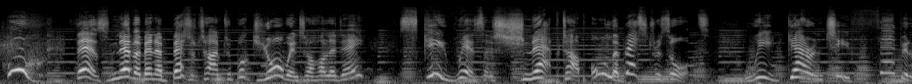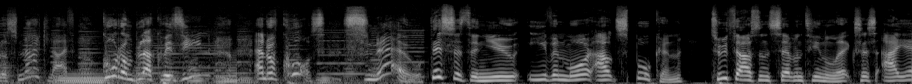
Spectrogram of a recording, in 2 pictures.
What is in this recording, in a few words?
Commercial Reel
